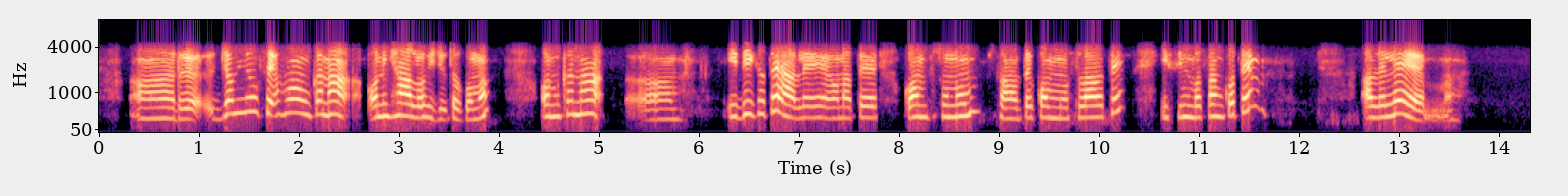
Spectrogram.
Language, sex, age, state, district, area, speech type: Santali, female, 18-30, West Bengal, Bankura, rural, conversation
